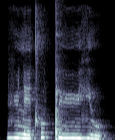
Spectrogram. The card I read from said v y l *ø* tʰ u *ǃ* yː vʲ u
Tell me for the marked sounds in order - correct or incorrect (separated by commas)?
incorrect, correct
